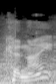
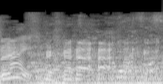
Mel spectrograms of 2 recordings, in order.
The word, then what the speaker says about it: knight: you don't pronounce it what do you need the k in front of knight right it's supposed to be is it cannite no it's night night you have day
